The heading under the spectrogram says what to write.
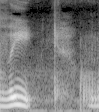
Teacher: زبان کی نوک کو سامنے کے دو دانتوں کے کنارے میں لگانے سے ذال ادا ہوتا ہے. ذال کو ہم باریک پڑھیں گے.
